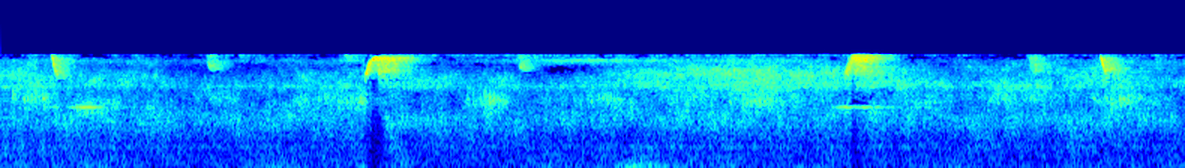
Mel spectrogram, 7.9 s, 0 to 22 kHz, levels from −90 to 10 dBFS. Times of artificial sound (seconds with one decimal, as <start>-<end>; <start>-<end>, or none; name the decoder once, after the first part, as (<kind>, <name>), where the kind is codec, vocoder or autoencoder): 2.7-3.5 (vocoder, BigVGAN v2); 5.3-6.6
